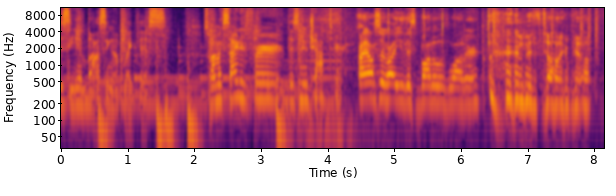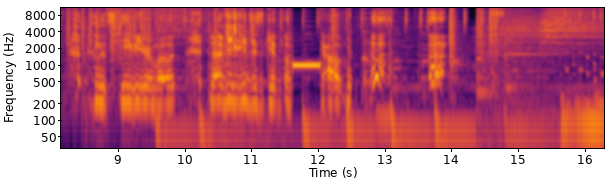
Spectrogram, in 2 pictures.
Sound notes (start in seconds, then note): 11.6 beep; 12.1 laughing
